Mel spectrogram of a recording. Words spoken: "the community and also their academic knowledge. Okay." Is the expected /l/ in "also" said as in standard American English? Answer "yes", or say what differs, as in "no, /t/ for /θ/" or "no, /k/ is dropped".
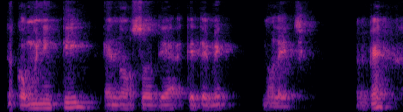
no, /l/ is dropped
